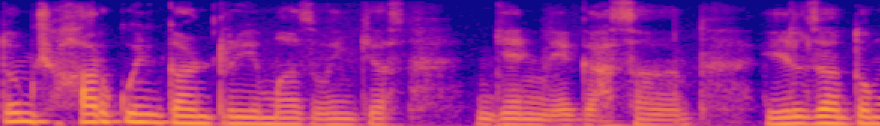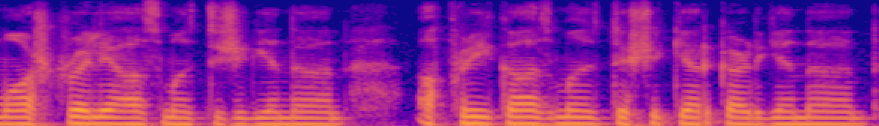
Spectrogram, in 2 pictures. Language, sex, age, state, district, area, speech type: Kashmiri, male, 30-45, Jammu and Kashmir, Srinagar, urban, spontaneous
